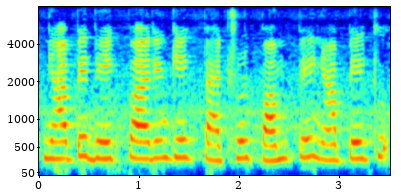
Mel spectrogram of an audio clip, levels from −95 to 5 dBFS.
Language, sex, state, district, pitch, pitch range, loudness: Hindi, female, Bihar, West Champaran, 300 Hz, 295-315 Hz, -17 LUFS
